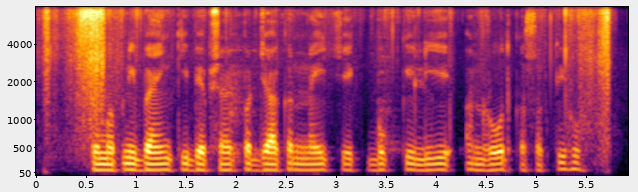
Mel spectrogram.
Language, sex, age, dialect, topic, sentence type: Hindi, male, 25-30, Awadhi Bundeli, banking, statement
